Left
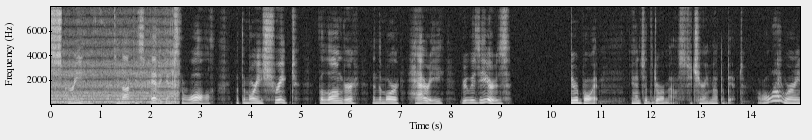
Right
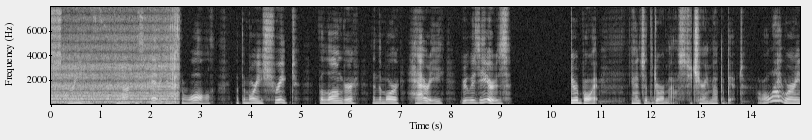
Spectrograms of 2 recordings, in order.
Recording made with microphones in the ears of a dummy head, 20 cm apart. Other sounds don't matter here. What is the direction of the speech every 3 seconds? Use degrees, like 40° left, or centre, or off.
10° left, centre, 20° right, 40° right, 40° right.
